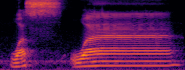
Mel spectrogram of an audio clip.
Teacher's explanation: dua bibir yang dimajukan maka startnya dari sana dari maju sebelum membaca fathah itu Bibir udah maju duluan tapi hati-hati jangan Wah jangan jangan tebal paham teman-teman ya Begitu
